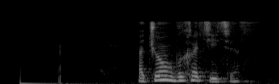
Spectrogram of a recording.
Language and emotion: Russian, neutral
